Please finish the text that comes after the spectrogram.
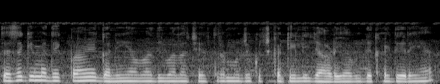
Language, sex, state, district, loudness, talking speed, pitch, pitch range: Hindi, male, Bihar, Katihar, -16 LUFS, 315 wpm, 145 Hz, 140-160 Hz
